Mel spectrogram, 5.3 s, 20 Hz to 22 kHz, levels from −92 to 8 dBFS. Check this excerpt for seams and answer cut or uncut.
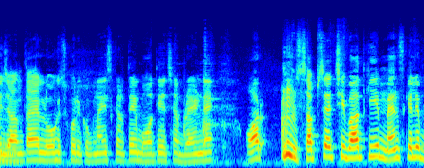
uncut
